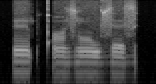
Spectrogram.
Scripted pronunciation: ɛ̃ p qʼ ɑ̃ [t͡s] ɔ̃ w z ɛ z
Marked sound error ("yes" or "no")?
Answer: yes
